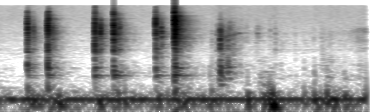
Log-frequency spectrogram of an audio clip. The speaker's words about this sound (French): Prend son téléphone et fait un numéro.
